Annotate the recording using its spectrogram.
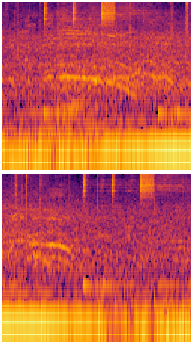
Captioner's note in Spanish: Gritos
